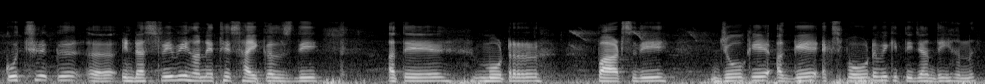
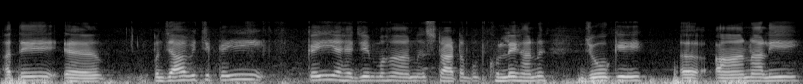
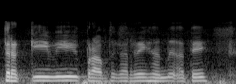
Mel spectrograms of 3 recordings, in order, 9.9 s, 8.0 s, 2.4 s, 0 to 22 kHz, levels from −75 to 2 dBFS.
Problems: none marked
